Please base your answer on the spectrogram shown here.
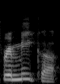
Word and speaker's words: Romeca: It's Romeca.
